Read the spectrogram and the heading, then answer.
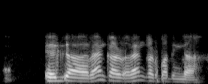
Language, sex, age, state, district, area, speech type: Tamil, male, 18-30, Tamil Nadu, Kallakurichi, rural, conversation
